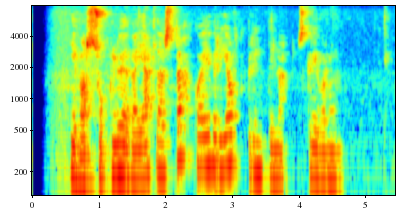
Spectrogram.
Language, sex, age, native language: Icelandic, female, 50-59, Icelandic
